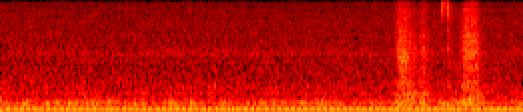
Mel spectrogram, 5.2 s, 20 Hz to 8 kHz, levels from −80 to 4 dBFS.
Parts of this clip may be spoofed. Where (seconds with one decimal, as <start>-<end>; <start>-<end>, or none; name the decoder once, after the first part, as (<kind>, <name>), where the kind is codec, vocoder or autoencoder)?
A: none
